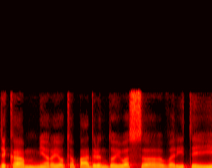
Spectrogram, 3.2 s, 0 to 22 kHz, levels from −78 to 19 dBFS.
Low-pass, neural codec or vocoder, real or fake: 9.9 kHz; codec, 24 kHz, 0.9 kbps, WavTokenizer, large speech release; fake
